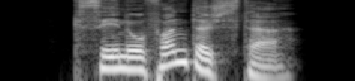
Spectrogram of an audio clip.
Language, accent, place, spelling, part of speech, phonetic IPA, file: German, Germany, Berlin, xenophontischster, adjective, [ksenoˈfɔntɪʃstɐ], De-xenophontischster.ogg
- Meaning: inflection of xenophontisch: 1. strong/mixed nominative masculine singular superlative degree 2. strong genitive/dative feminine singular superlative degree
